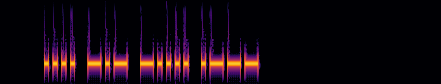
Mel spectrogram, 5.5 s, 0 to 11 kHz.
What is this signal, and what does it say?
Morse code, heard as a keyed tone, about 22 wpm, 700 Hz. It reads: HK6J
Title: DXCC-100 Call Signs - 4 Characters - 22wpm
